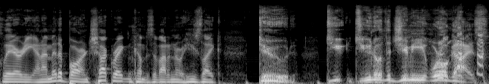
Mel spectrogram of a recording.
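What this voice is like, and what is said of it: Imitates another person's voice. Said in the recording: “That's my Chuck impression.”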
